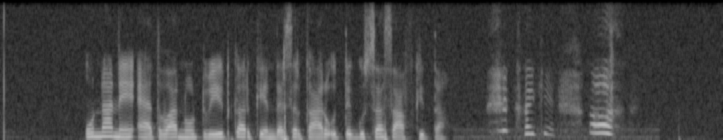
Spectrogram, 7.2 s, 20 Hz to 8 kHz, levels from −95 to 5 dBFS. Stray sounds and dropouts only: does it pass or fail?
fail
